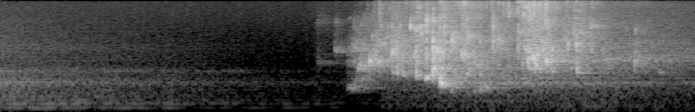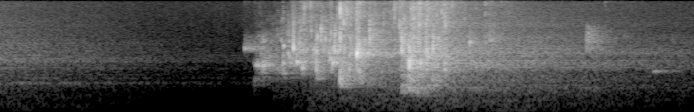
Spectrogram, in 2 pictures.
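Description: Holy water poured to wash an object during a blessing rite: two separate pours of splashing, streaming water, each lasting under two seconds, with a quiet pause between them.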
